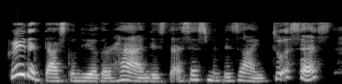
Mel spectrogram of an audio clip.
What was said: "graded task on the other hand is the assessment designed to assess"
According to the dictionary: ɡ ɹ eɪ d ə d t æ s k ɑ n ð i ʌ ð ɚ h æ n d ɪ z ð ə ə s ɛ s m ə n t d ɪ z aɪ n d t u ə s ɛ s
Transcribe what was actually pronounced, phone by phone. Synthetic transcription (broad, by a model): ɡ ɹ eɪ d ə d t æ s k ɑ n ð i ʌ ð ɚ h æ n d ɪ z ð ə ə s ɛ s m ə n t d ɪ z aɪ n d t u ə s ɛ s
